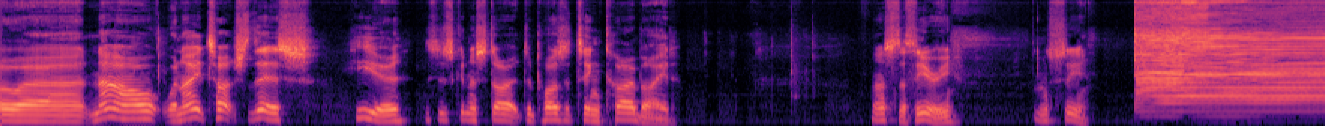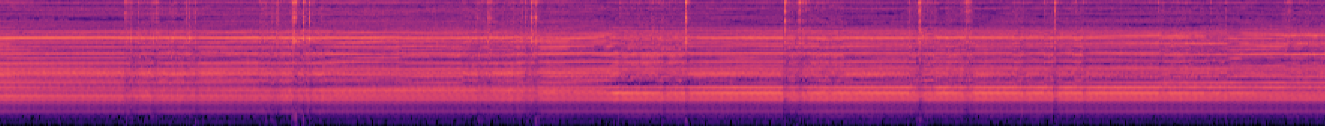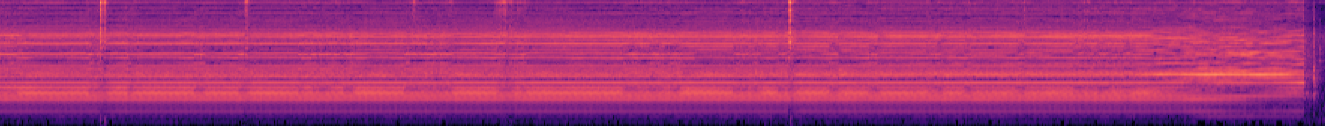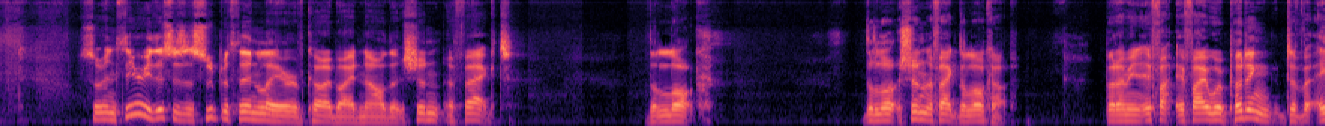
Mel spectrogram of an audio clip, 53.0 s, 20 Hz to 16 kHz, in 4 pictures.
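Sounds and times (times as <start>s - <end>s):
deposition pen buzzing: 11.3s - 39.8s.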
